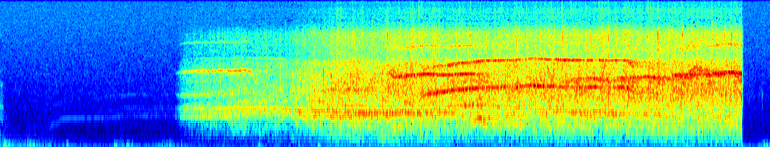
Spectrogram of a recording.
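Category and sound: crowd, crowd applause sound effect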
